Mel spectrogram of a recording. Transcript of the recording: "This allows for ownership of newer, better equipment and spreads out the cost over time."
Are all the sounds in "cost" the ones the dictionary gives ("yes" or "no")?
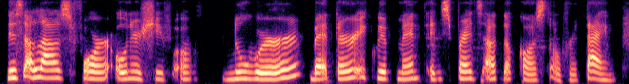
yes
